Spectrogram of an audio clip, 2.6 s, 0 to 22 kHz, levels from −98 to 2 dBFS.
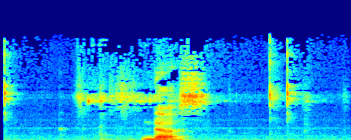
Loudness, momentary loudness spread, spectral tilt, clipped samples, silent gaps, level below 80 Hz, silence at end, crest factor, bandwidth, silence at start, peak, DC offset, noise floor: -22 LUFS; 14 LU; -2.5 dB/octave; under 0.1%; none; -62 dBFS; 0.3 s; 20 dB; 16.5 kHz; 0.05 s; -4 dBFS; under 0.1%; -49 dBFS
